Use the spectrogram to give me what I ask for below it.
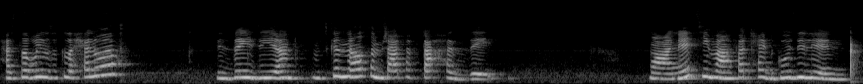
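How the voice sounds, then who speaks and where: Fast-talking Egyptian mom vlogging at home. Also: female voice, high voice. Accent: Egyptian Arabic. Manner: chatty, self-mocking, nervous laughter. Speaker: vlogger, mother. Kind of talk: casual home vlog. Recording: dull lo-fi home recording.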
